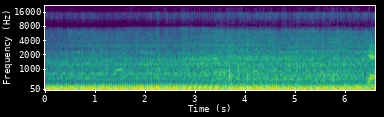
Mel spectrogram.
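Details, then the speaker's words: Lawn mower taken four-wheeling on a mountain: rough single-cylinder putter with uneven pops breaking the rhythm; the engine is backfiring. "you can hear it backfiring now."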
